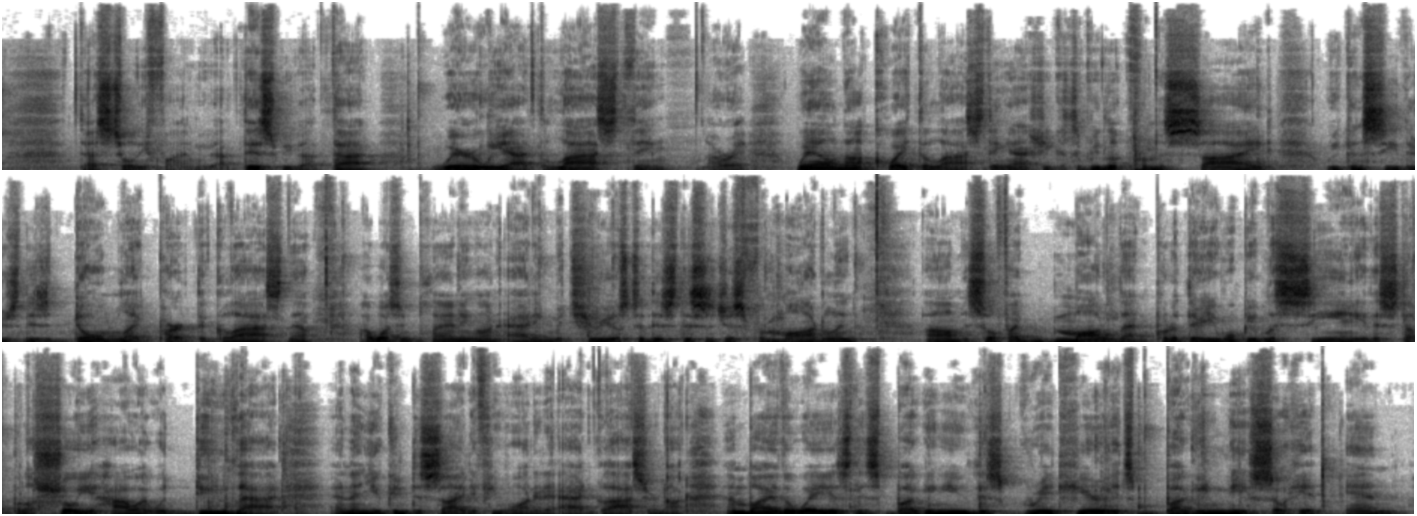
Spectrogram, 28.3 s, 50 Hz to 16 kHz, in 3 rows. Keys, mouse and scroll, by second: 1.7-2.3 scroll up 1, 4.2 middle click, 6.0 middle click, 7.5 KP_3, 10.9-12.0 middle drag, 21.2 middle click, 22.0-23.0 middle drag, 25.1-27.4 middle drag, 27.6 n.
